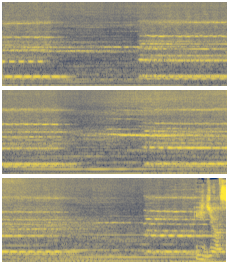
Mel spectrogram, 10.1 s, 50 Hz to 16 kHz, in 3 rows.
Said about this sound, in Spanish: Pusimos el teléfono en la cuna y él estaba conmigo en la cama. Entonces, resulta que, digamos, 11 de la noche, el teléfono empezó a sonar solo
